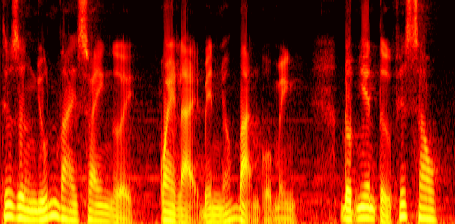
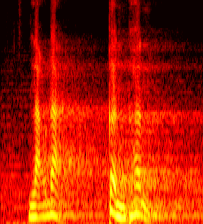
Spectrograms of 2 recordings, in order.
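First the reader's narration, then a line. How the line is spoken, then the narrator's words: Loud shout. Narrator (Vietnamese): Qua Qua lớn tiếng kêu lên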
